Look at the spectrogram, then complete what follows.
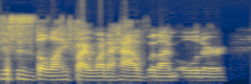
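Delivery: ordinary delivery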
